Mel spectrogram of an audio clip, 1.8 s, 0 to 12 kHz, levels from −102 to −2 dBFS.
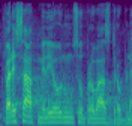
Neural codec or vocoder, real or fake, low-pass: none; real; 10.8 kHz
